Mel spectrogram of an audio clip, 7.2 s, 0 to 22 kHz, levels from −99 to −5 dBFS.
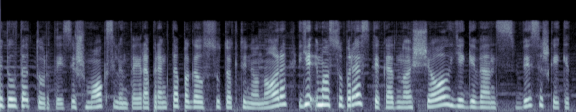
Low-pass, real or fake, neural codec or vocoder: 9.9 kHz; fake; vocoder, 22.05 kHz, 80 mel bands, WaveNeXt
